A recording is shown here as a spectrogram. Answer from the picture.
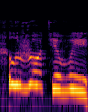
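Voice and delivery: high, slow furious cry. Acted. Wife to the singer, high slow furious cry. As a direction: fling the accusation at her. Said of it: "крикнула барыня".

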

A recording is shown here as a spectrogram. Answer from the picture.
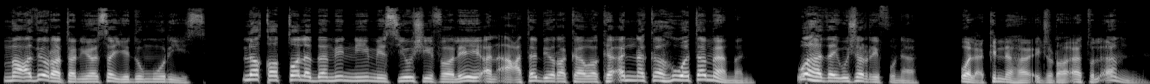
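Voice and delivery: lightly voiced director making excuses; apologetic director. A narrator's reading. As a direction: apologise formally, as a deferential official. (مدير يعتذر برسمية)

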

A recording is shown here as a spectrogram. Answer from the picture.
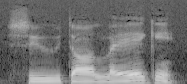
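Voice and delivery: Su da le gi drawn out slowly with weight on le; slow demo. Shown as a demonstration. Teacher pronouncing Su da le gi slowly for students. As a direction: spell Su da le gi out slowly for learners. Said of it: "And now I'll go back and pronounce them".

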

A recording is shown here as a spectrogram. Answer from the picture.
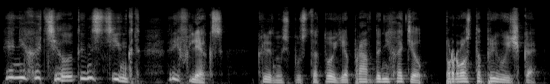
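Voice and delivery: high, frantic excuse-making; frightened demon. Acted. Caught ifrit apologises to his master, frightened. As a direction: start very high, then babble excuses.

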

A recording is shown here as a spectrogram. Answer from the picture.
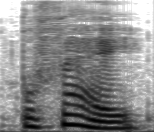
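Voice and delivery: buffet ending on "ay", T left silent; French-style "buffet" with no T sound; silent final T. Shown as a demonstration. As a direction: say "buffet" as "buh-FAY". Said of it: "最后的T不发音".

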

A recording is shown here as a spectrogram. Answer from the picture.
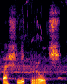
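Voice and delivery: low, slow, sulky brush-off; a resentful, drawn-out order to leave; offended dismissal. Acted. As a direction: send her away in a huff. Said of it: "обиженно заметила я".

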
